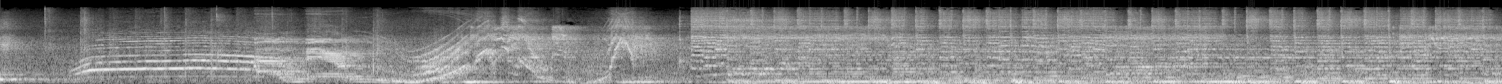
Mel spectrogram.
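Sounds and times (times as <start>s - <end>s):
rising and falling pitch glides: 3.9s - 8.0s
bass and beat: 6.7s - 15.0s
live band playing disco-pop: 6.9s - 15.0s.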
